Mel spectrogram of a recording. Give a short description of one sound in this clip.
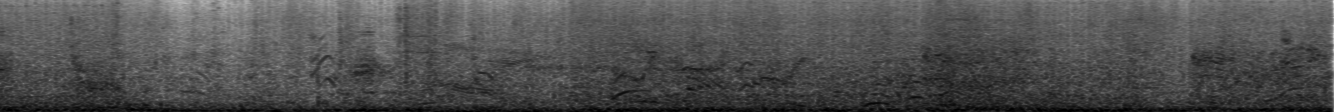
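Automatic rifle fire rattles in rapid bursts.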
